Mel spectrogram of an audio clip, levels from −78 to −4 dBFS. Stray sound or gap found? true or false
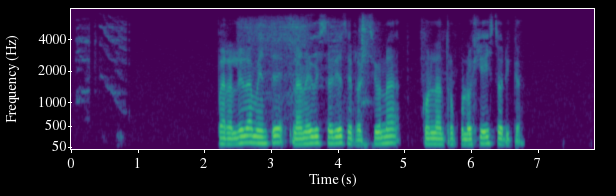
false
